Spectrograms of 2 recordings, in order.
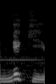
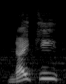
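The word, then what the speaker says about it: NIKKE: Oh no, I also want to bring up another game to prove a point, which is Goddess of Victory Nikki, or Nike? I think that's how you say it.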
